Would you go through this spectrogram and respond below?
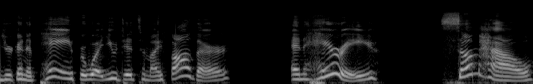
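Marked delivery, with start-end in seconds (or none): none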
